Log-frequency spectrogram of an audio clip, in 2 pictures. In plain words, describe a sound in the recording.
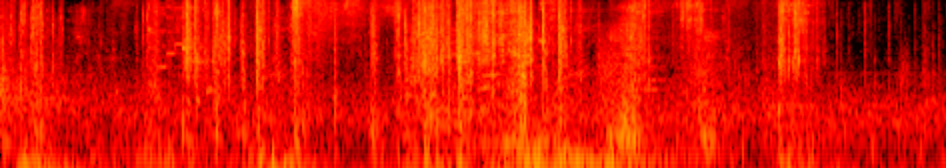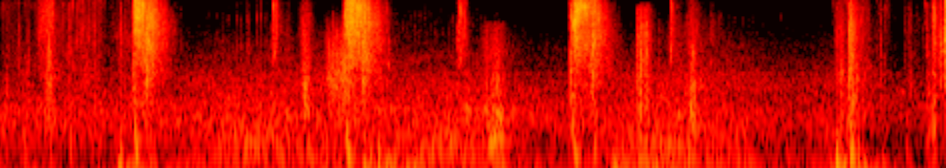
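Game sound effects whoosh and burst in quick succession.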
